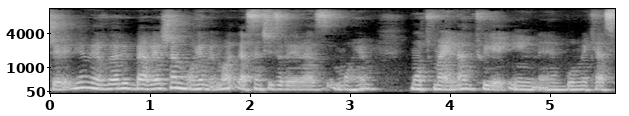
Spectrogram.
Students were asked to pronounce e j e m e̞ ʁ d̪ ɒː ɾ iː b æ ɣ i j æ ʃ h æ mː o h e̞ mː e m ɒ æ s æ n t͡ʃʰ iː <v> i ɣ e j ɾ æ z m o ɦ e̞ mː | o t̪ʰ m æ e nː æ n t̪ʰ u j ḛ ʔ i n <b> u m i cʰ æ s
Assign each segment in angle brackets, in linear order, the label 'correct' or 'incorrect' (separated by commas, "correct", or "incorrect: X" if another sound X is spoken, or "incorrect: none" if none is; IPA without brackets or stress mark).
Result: incorrect: z, correct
